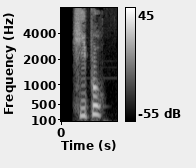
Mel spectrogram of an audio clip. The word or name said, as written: hipo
